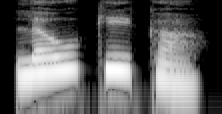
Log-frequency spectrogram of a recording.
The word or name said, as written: ಲೌಕಿಕ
